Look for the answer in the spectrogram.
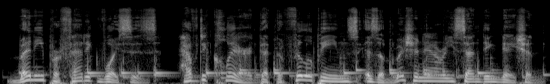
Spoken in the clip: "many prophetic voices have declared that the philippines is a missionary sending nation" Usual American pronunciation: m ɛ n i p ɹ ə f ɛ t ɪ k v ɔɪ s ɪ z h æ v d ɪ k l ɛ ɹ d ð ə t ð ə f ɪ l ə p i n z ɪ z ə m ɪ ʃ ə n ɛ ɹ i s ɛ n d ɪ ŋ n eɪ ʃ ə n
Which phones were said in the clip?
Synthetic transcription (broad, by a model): m ɛ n i p ɹ ə f ɛ t ɪ k v ɔɪ s ɪ z h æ v d ɪ k l ɛ ɹ d ð ə t ð ə f ɪ l ə p i n z ɪ z ə m ɪ ʃ ə n ɛ ɹ i s ɛ n d ɪ ŋ n eɪ ʃ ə n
